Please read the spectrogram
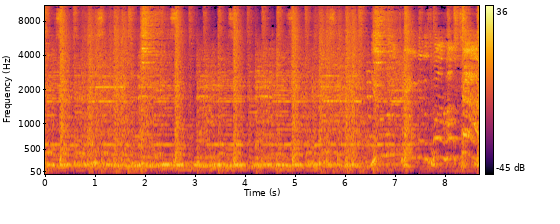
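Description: Live rock band playing: electric guitar and bass over a steady beat, with a voice singing in the last couple of seconds.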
